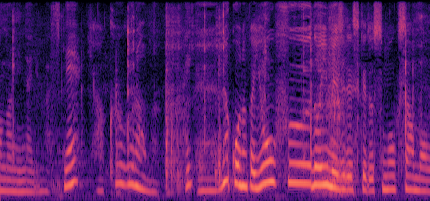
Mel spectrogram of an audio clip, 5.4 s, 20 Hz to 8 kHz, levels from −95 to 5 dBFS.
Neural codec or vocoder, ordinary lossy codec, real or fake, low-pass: none; none; real; none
